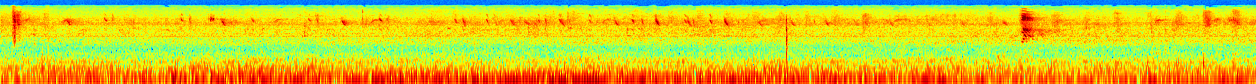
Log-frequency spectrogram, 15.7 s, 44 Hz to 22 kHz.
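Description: Birds calling outdoors: many short chirps throughout, with a louder call about 13 seconds in, over a steady low rumble of wind on the microphone.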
